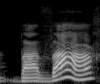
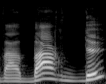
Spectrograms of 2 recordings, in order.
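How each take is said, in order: First: Bavard as "ba-VAR", drawn out, no d; masculine, silent ending. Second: Bavarde slowly and louder, "ba-VAR-duh"; feminine, sounded D. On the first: Teacher gives masculine form, bavard with silent ending. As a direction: end bavard on a long r, d silent. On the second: Teacher gives feminine form, bavarde with sounded d. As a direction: finish bavarde on a clear "duh". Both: Shown as a demonstration. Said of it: "we don't pronounce the S".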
